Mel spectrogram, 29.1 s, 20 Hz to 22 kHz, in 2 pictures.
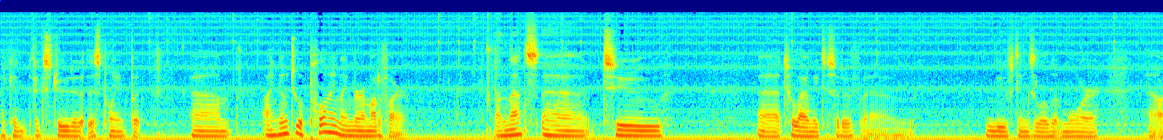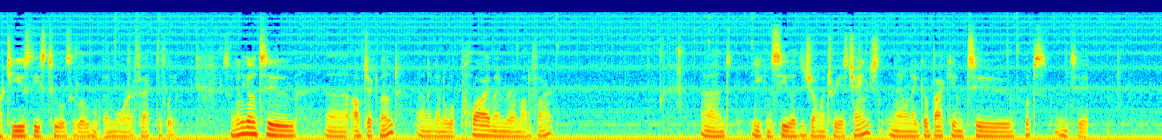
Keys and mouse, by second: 0.4 KP_3, 10.9-13.3 middle drag, 15.6 middle click, 17.2 Tab, 21.0 click, 23.2-25.1 middle drag, 27.2-29.0 drag.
